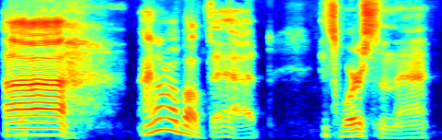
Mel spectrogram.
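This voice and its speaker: A man's voice: medium pitch, huge pitch swings, unhurried, bright, forceful tone, no echo, clean studio sound. A man hosting a casual live panel chat, talking off the cuff with viewers and co-hosts. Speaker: host.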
